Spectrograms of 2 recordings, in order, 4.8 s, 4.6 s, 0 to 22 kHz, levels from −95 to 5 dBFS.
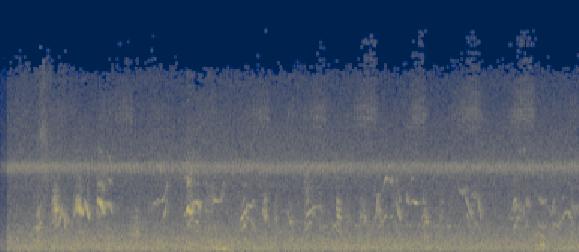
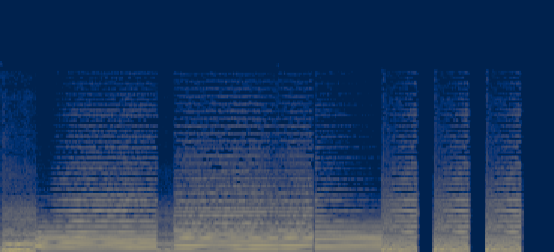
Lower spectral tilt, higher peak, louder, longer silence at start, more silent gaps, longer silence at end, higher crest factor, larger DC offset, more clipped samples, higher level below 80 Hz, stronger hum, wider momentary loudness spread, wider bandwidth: second, -1.5 dB/octave vs -5.5 dB/octave; first, -10 dBFS vs -18 dBFS; first, -26 LUFS vs -33 LUFS; about the same, 0 s vs 0 s; second, none vs 3.48-3.60 s, 3.92-4.03 s; second, 0 s vs 0.3 s; about the same, 18 dB vs 14 dB; neither; neither; first, -54 dBFS vs -64 dBFS; neither; about the same, 5 LU vs 4 LU; first, 19.5 kHz vs 15 kHz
